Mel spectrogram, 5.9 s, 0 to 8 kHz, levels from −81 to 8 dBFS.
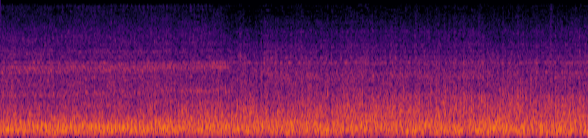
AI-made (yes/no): yes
